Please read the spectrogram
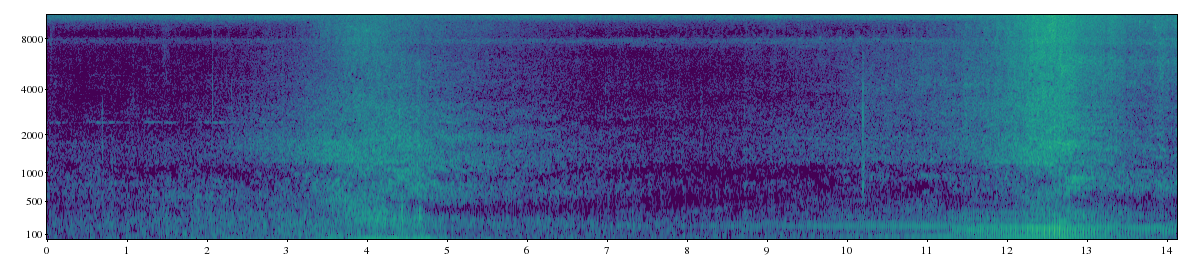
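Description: Road traffic: two motor vehicles pass close by, each rising and fading away. The first goes by about four seconds in; the second, louder one goes by near the end with a steady engine hum.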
